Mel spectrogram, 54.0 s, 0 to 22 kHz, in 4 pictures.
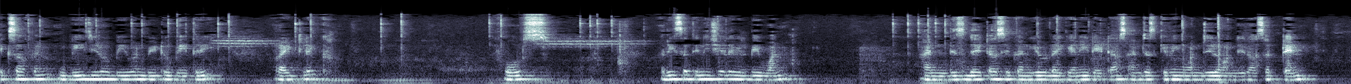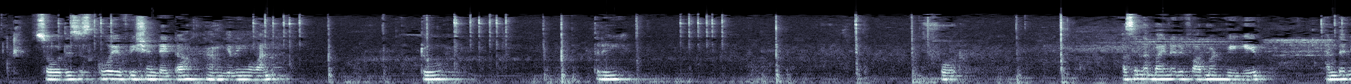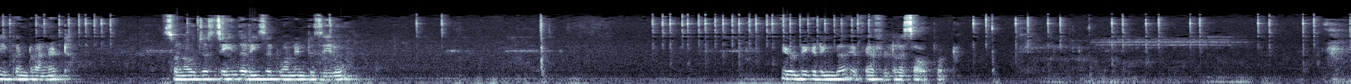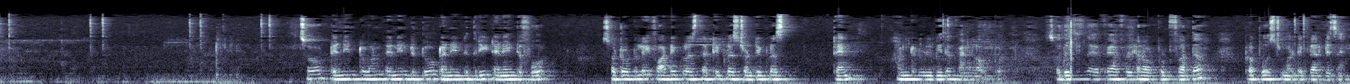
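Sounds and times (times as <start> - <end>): typing on computer keyboard: 5.8 - 6.3, 8.9 - 9.7, 16.0 - 21.4, 22.0 - 23.0, 23.6 - 24.3, 26.7 - 28.2, 33.5 - 35.8, 36.7 - 41.7, 42.4 - 43.4.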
